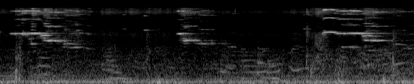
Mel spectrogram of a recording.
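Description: Playground bucket swing squeaking on its metal chain hangers as it swings back and forth: three short high squeaks falling in pitch, about a second and a half apart.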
